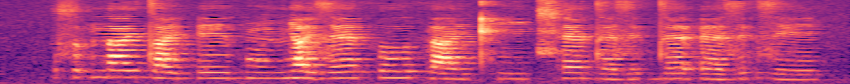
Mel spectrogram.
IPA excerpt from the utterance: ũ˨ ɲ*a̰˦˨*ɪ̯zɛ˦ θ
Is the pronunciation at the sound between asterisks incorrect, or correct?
correct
